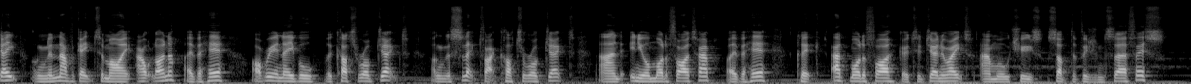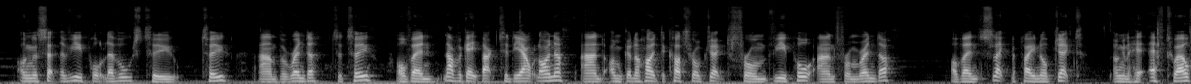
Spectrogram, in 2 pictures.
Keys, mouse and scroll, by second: 2.7-4.7 drag, 8.1-11.5 drag, 13.9-14.7 drag, 19.7 click, 21.1-22.2 drag.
